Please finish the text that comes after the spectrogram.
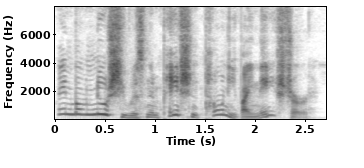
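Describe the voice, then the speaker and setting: A woman co-hosting a podcast, reading fan fiction aloud in an expressive, swooping storytelling style with casual asides. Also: sits high, a little fast.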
